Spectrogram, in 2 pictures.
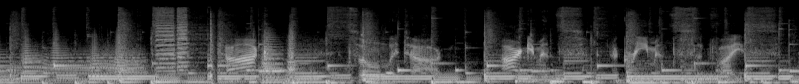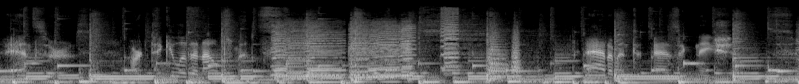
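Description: At about 2.12 to 2.19 s there's a short stall from a late packet: the jitter buffer ran dry, so the receiver stretched the last sound by roughly 50 ms until the packet turned up, then carried on. Nothing's lost, it just hangs there briefly, with a faint buzzy wobble.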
